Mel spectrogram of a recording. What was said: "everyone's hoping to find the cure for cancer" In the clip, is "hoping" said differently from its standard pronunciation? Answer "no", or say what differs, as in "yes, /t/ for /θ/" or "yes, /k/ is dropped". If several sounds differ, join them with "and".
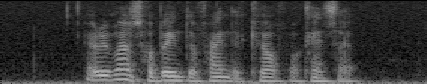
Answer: yes, /b/ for /p/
